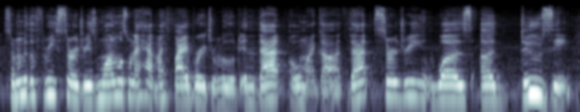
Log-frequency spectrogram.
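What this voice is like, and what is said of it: Fast, stuttery speech. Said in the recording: “I don't know why I'm so stuttery right now. I think I'm talking too fast”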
